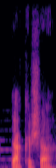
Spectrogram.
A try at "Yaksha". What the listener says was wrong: Yaksha. Yakuza, but without the U. Just Yaksha.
